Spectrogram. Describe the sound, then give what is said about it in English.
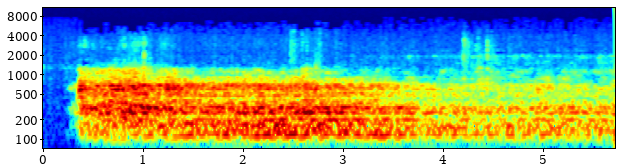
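Thunder from a breaking storm bursts suddenly into a loud, deep, sustained rumble that rolls on steadily, easing only slightly toward the end. No voices are heard. “With the breaking of the storm, the light in the kitchen went out.”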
